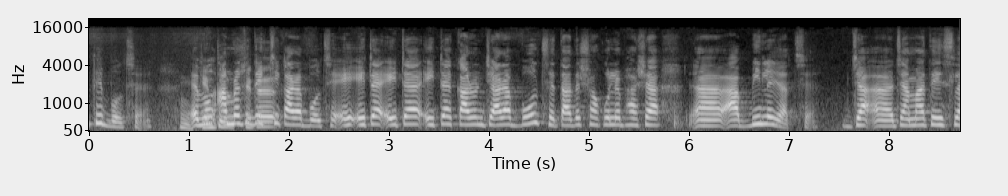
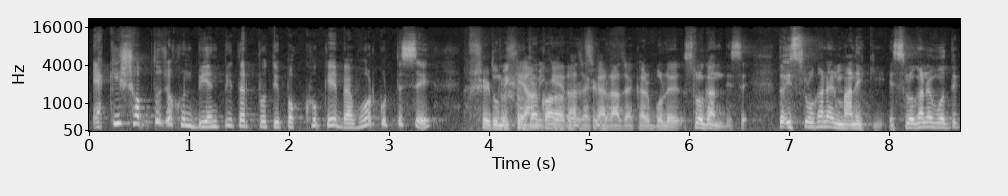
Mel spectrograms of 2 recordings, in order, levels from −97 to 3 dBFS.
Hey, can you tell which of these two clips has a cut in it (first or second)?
second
